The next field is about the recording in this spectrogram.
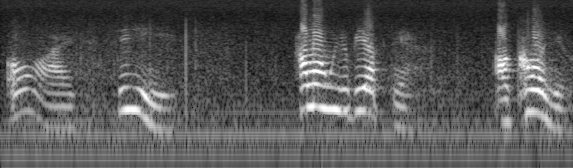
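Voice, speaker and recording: A woman's voice: mid-range voice, big pitch swings, measured pace. A wisecracking young American career woman from a forties crime film. She talks in a breezy film noir style, with light noise from the old soundtrack. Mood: brisk, alert. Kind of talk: 1940s film noir acting. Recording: noisy 1940s film soundtrack.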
